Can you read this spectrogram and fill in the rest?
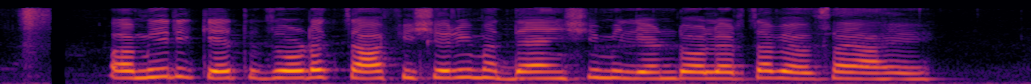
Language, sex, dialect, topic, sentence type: Marathi, female, Standard Marathi, agriculture, statement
